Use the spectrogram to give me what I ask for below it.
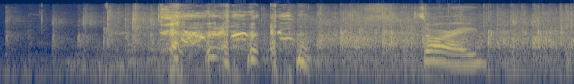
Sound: applause

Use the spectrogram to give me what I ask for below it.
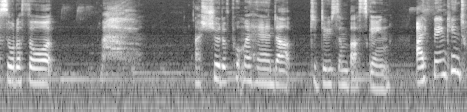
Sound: exhale

